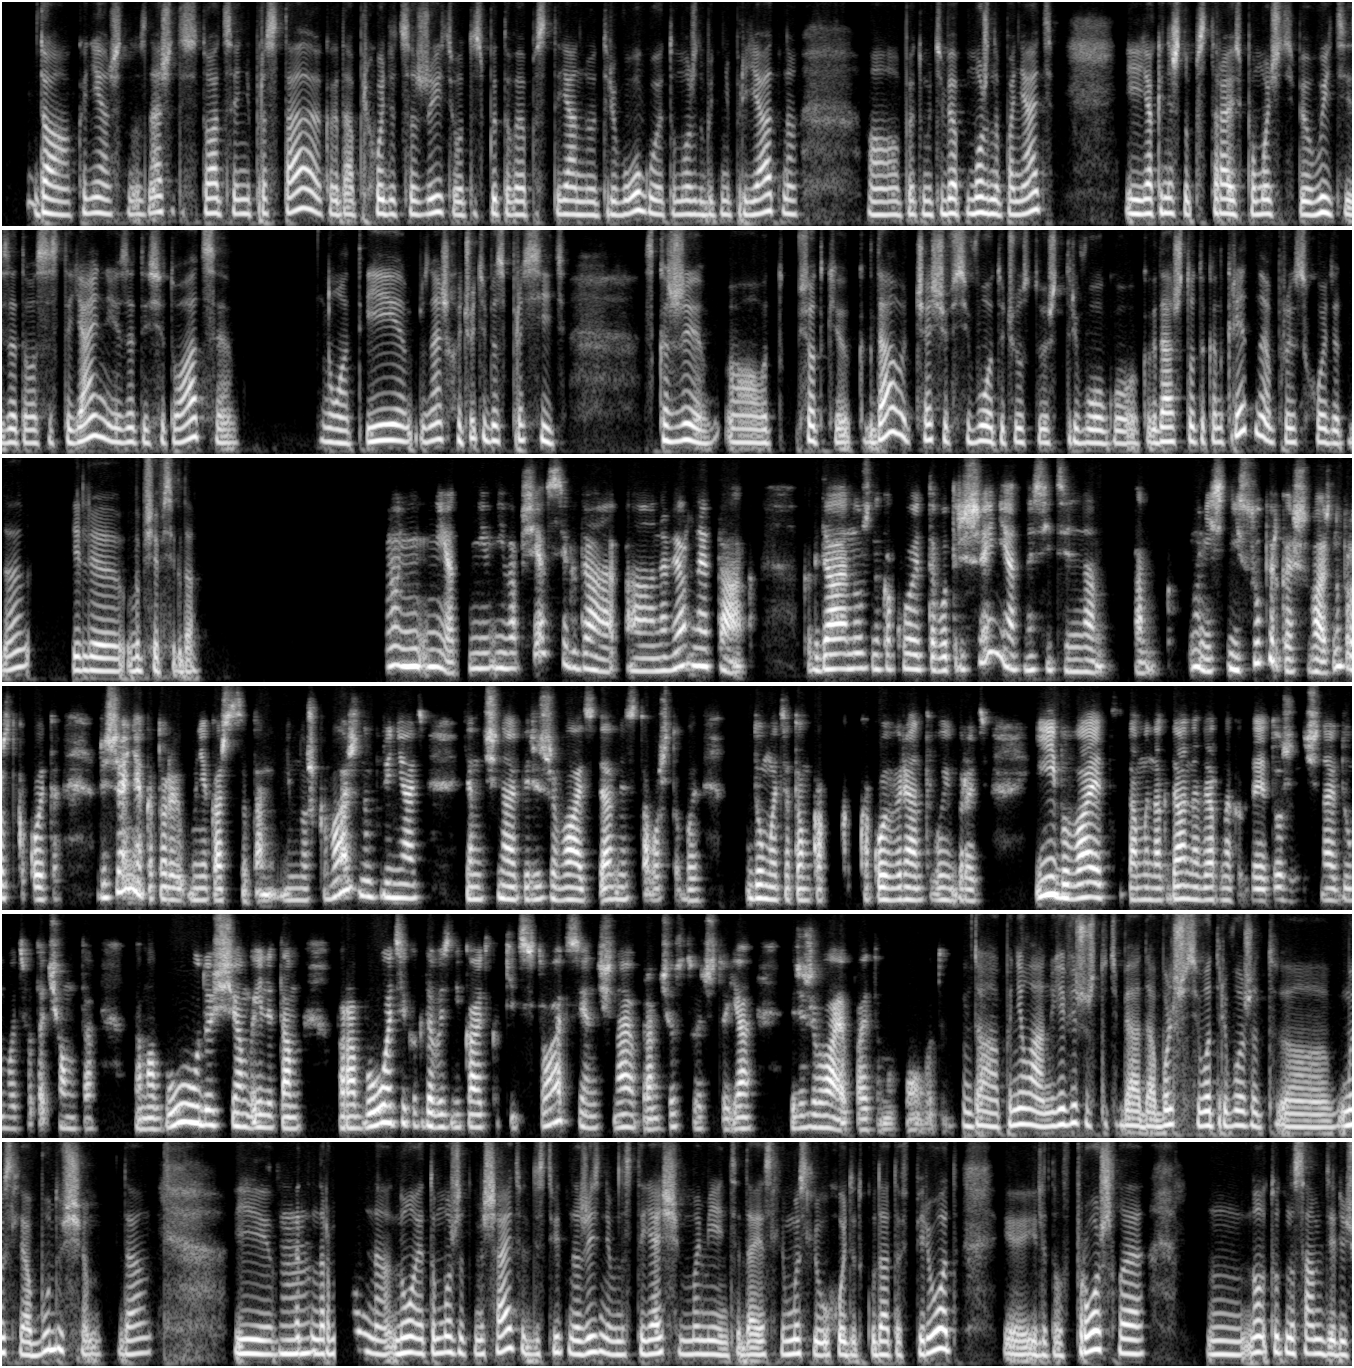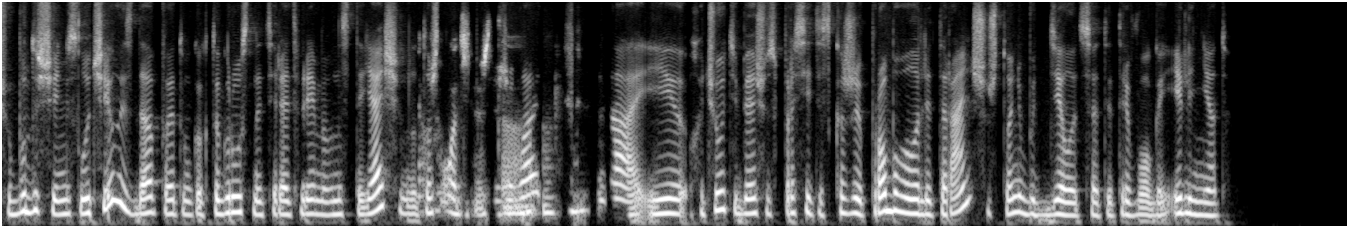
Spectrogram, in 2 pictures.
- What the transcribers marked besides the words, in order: other background noise; "конечно" said as "каэш"; tapping
- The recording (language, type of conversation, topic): Russian, advice, Как перестать бороться с тревогой и принять её как часть себя?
